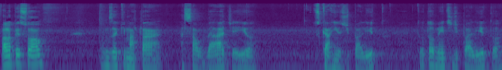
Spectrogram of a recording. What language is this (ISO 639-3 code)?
por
